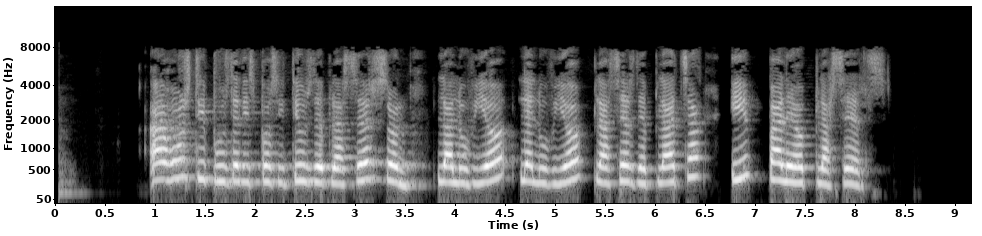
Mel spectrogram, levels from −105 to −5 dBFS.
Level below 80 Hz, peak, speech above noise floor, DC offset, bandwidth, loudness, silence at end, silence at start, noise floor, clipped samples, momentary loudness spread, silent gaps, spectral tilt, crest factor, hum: -68 dBFS; -2 dBFS; 46 dB; under 0.1%; 8 kHz; -17 LUFS; 0.9 s; 0.95 s; -62 dBFS; under 0.1%; 7 LU; 6.66-6.75 s; -3.5 dB/octave; 16 dB; none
